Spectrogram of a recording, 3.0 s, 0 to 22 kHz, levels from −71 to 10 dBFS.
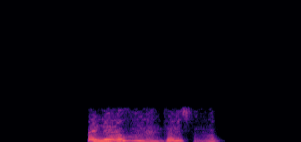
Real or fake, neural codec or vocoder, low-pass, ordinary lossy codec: fake; codec, 44.1 kHz, 0.9 kbps, DAC; 5.4 kHz; Opus, 16 kbps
